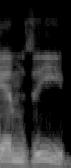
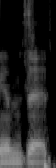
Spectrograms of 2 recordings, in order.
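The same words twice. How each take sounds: First: The Z is said the American way, 'zee'. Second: The Z is said the Canadian way, 'zed'.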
